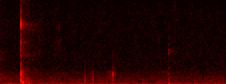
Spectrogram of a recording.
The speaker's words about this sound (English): I'm just clicking through.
